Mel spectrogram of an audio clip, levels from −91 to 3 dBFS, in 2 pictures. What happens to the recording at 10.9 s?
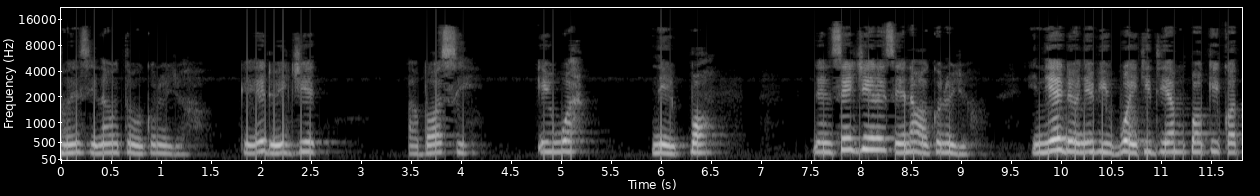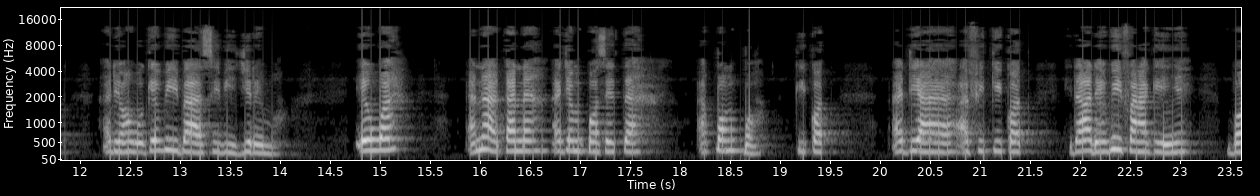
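Right at 10.9 s you're in the middle of a run of periodic USB or driver dropouts that goes from about 0.06 s to 23.55 s. Every 0.09 s, so roughly eleven times a second, something stalls the audio path and about 10 ms of audio simply gets skipped, with no silence patched in. Around 10.9 s that comes across as a steady ticking or popping under the speech, and it's only audible while there's signal to break up.

Layered on top of that, and present the whole way through, there's a cut-off with nothing above 15 kHz, plus two different flavours of compression grit heard together. That's most likely transcoding between lossy codecs. It sounds like a low-bitrate MP3, somewhere near 38 kbit/s, re-encoded to WMA at around 64 kbit/s. The second encoder wastes its bits reproducing the first one's artefacts, adds its own on top, and the lost top end never returns.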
